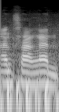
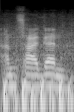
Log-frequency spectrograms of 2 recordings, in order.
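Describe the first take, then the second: First: The middle syllable has an added 'ng' sound. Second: The middle syllable has no added 'ng' sound. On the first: The speaker calls it wrong. "Hindi pala Ansangan" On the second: The speaker calls it right. "Lagi tayong mali"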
